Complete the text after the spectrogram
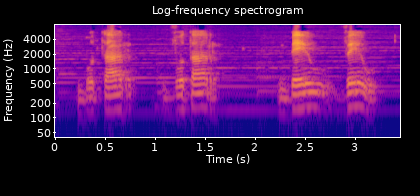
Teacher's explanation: una bona part dels parlants valencians i baleàrics oposen V i la B bilabial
